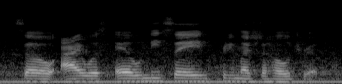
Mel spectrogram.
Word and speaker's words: Eunice: So my name is Eunice, and the Hispanic way of pronouncing it is Eunice. So I was Eunice pretty much the whole trip.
